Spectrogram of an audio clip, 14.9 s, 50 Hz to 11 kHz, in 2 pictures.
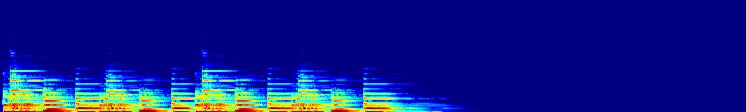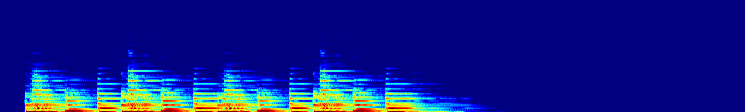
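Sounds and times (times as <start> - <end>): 
piano break: 0.0 - 4.2, 7.7 - 12.0.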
